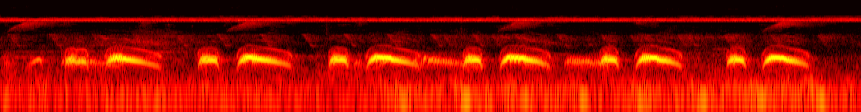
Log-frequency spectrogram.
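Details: Spotted dove cooing as a decoy is used to trap birds in a melaleuca grove, with a wild bird encountered: soft, rounded coos alternating short and drawn-out, about one pair per second, steady high whine continuous behind.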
